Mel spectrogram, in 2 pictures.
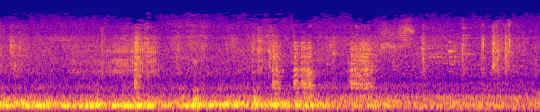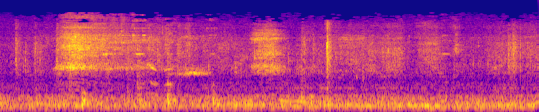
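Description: Steady low rumble of a passenger train in motion, heard from inside the carriage, easing slightly after about three seconds, with faint ticks and a short hiss about four and a half seconds in.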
